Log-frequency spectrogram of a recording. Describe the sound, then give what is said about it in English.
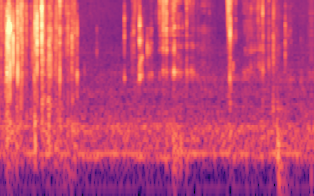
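Crinkly plastic rustling and crackling as a bag of M&M candies is torn open, with bursts of sharp crisp noise in the first second and scattered crackles after, no talking. “Sorry, I'm sneaking, opening up some M&Ms here in the corner.”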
